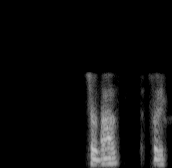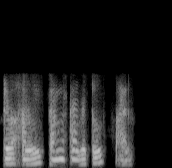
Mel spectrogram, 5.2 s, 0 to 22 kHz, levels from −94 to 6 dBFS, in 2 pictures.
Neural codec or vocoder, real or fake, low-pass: codec, 16 kHz, 1 kbps, FreqCodec, smaller model; fake; 3.6 kHz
